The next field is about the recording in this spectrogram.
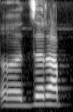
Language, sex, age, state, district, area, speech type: Marathi, female, 45-60, Maharashtra, Sangli, urban, spontaneous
